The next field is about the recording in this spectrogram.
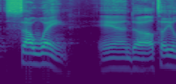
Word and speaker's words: Samhain: We go back to somebody named Samhain, and it's spelled, it looks like Samhain, maybe on your paper. It looks like that. It's pronounced Samhain. So many,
